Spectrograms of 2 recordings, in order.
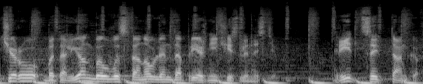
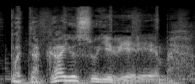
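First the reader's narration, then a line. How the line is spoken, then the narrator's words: Sighing. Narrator (Russian): вздохнул Агеев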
